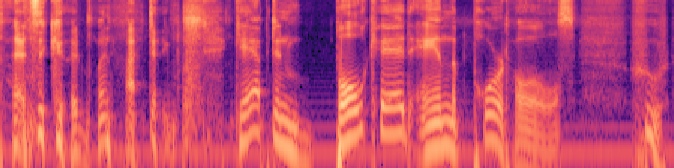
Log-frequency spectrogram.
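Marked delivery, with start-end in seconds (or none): 1.9-4.8 radio announcer voice. Acted. Repeats band name, slow announcer read.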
